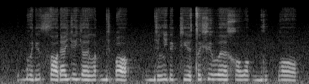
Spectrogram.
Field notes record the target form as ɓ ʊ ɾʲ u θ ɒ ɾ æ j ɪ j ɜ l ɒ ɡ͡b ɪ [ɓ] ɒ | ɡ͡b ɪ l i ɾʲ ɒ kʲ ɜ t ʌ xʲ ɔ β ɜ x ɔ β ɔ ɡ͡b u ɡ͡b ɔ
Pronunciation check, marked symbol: correct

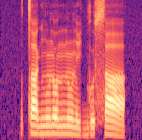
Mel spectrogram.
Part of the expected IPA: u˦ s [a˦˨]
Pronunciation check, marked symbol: correct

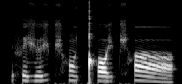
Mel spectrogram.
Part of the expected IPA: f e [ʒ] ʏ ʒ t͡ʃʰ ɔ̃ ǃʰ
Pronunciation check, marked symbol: correct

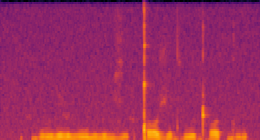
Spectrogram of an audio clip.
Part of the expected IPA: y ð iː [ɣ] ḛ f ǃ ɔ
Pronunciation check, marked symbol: correct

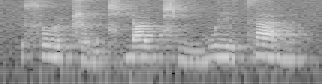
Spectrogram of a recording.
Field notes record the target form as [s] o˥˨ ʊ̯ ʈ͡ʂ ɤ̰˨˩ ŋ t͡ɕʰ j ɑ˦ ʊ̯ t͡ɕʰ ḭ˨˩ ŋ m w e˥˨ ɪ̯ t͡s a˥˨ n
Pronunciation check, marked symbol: correct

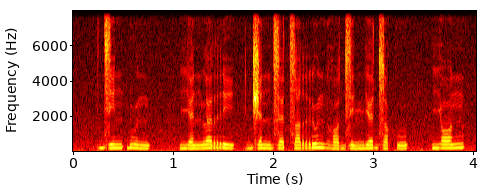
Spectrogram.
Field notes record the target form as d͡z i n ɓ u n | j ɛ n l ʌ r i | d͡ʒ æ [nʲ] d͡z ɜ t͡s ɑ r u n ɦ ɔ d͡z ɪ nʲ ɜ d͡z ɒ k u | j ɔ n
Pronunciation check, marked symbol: incorrect: n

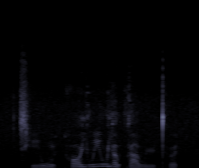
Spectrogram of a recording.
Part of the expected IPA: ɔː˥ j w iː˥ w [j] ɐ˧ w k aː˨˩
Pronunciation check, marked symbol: correct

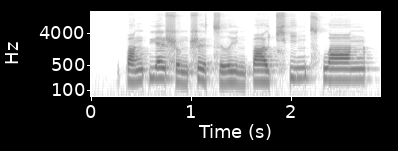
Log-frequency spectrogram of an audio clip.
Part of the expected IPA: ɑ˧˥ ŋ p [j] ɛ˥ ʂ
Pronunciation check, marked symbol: incorrect: ɥ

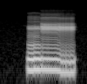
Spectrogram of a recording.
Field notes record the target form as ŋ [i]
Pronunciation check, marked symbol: correct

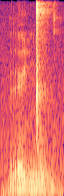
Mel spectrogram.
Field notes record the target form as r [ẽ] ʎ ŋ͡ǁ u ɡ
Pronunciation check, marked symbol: incorrect: e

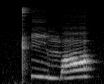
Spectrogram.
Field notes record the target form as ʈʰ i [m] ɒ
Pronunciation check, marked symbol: correct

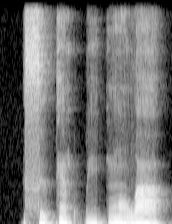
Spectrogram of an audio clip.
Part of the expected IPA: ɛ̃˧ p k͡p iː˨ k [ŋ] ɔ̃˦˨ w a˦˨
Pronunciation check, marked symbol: correct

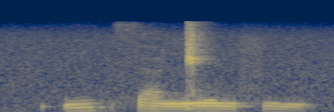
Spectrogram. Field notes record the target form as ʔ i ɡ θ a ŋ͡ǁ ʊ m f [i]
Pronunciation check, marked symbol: correct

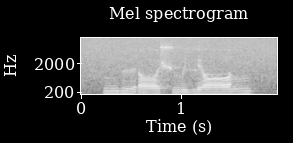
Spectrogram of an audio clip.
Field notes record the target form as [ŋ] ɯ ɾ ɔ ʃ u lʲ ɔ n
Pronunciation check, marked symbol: correct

